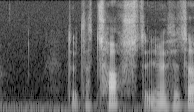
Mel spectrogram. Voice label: "tost", Welsh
